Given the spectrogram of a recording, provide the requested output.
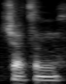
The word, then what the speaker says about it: Chetham's: Yeah, I think it's pronounced Chatham.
